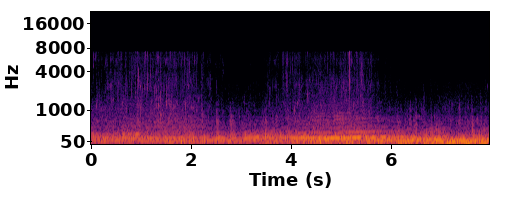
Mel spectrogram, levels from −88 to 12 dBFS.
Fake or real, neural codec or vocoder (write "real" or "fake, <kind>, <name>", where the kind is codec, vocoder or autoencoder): fake, vocoder, Vocos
